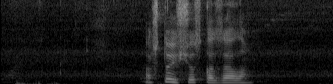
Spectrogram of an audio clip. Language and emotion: Russian, neutral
